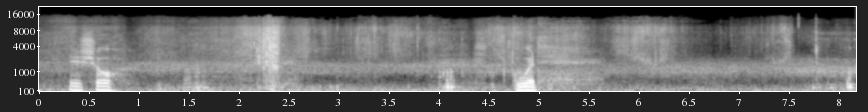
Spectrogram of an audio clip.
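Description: Grass rustles and tears as a hand pulls it.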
